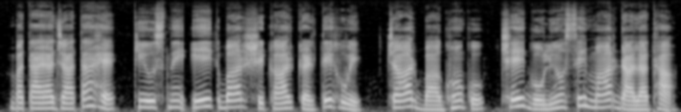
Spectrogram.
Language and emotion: Hindi, neutral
